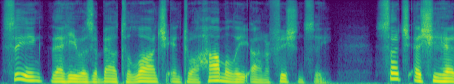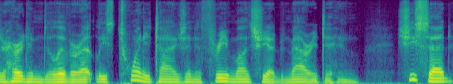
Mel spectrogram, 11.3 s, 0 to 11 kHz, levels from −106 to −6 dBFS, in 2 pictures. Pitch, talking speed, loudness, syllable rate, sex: 110 Hz, 185 wpm, -19 LUFS, 4.6 syllables/s, male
